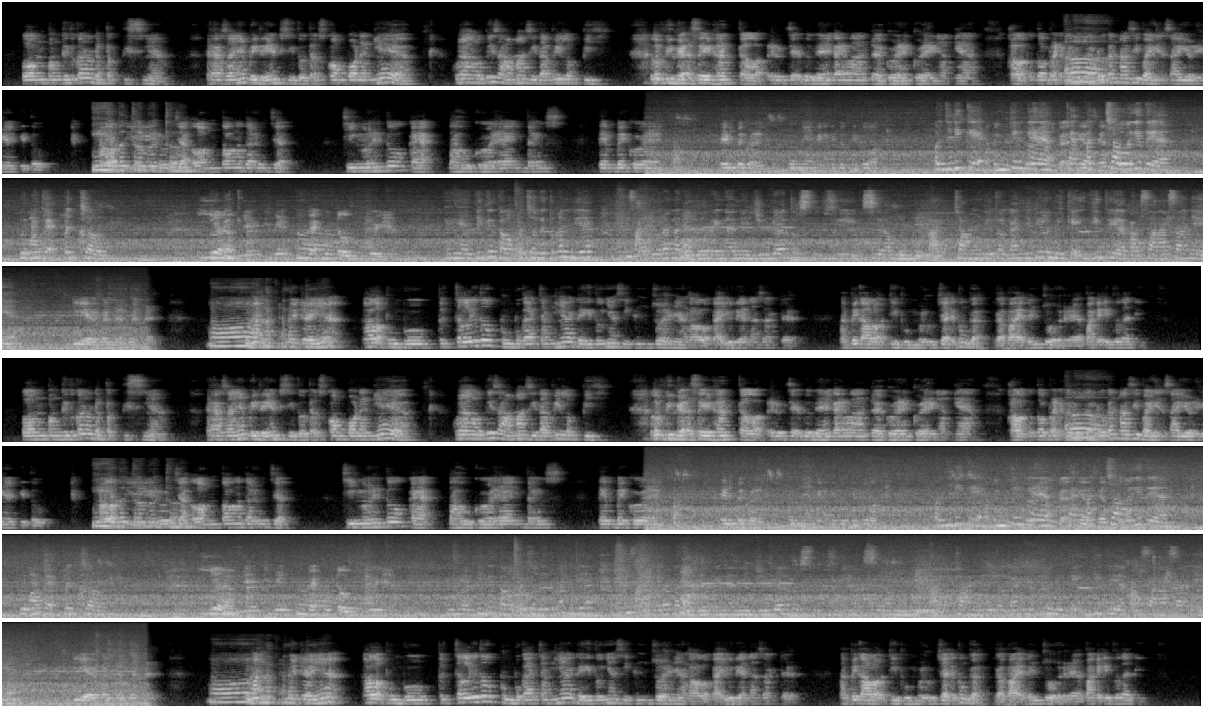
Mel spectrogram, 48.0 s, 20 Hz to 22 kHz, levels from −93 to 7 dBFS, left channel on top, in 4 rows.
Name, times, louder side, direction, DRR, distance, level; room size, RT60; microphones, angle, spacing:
voice 1, 0.2-1.6 2.0-4.1 4.5-6.0 6.3-9.7 10.1-12.4 13.0-14.9 15.4-17.6 18.0-18.7 19.2-20.8 22.0-23.4 24.3-24.9 26.0-28.0 36.7-37.6 38.4-43.9 44.4-47.4, right 1 dB, 15° right, 2.2 m, -23 dB
voice 2, 10.6-11.2 12.9-14.0 21.3-23.8 24.2-25.2 26.1-26.3 26.9-27.7 28.4-36.3 38.1-39.4, left 1 dB, 50° left, 0.8 m, -22 dB
Bird vocalization bird call bird song, 18.4-37.5, right 3 dB, 75° right, 0.5 m, -23 dB
5.7 x 2.8 x 2.3 m
head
